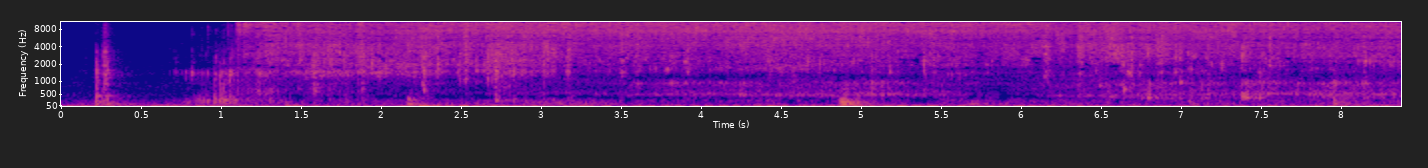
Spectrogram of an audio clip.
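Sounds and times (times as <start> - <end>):
tap water running for hair washing: 0.9 - 8.3.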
